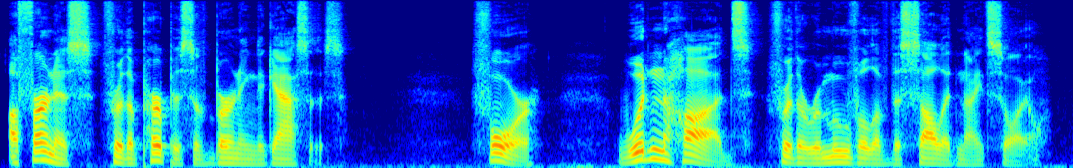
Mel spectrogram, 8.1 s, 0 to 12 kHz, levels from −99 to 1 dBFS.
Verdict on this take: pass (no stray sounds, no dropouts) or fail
pass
